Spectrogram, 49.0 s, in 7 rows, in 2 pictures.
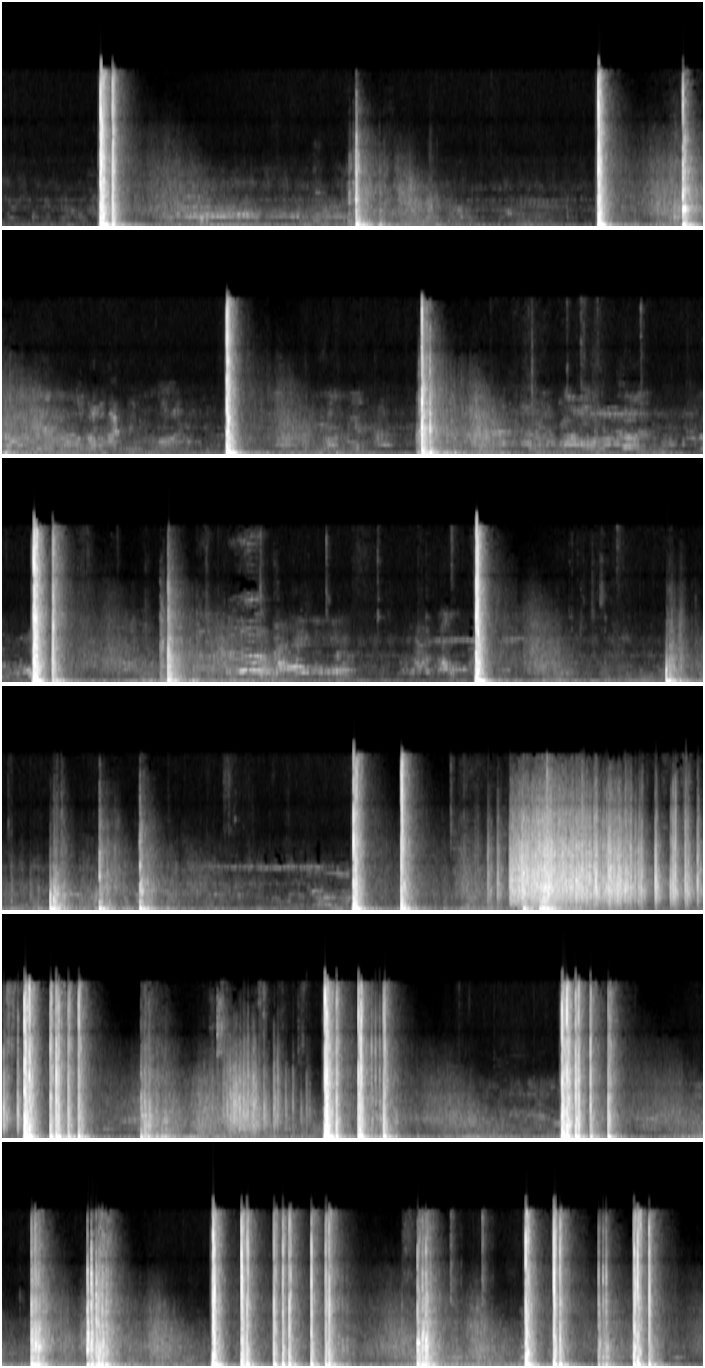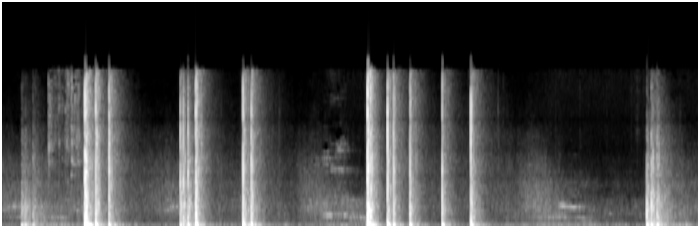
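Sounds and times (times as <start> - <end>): fireworks crackling hiss: 0.0 - 49.0
fireworks booms: 0.4 - 13.3, 14.2 - 49.0.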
